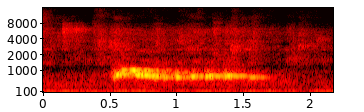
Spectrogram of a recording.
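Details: Bangkok-type zebra dove, an actively singing perkutut, gives one soft, vibrating coo lasting just over a second. It starts on a slightly raised note and drops into an even, quavering trill, with a faint steady hum behind it.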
